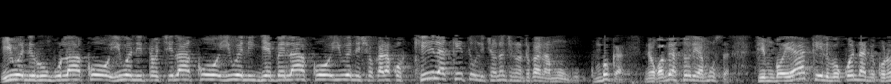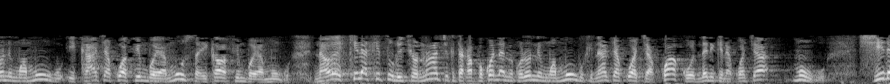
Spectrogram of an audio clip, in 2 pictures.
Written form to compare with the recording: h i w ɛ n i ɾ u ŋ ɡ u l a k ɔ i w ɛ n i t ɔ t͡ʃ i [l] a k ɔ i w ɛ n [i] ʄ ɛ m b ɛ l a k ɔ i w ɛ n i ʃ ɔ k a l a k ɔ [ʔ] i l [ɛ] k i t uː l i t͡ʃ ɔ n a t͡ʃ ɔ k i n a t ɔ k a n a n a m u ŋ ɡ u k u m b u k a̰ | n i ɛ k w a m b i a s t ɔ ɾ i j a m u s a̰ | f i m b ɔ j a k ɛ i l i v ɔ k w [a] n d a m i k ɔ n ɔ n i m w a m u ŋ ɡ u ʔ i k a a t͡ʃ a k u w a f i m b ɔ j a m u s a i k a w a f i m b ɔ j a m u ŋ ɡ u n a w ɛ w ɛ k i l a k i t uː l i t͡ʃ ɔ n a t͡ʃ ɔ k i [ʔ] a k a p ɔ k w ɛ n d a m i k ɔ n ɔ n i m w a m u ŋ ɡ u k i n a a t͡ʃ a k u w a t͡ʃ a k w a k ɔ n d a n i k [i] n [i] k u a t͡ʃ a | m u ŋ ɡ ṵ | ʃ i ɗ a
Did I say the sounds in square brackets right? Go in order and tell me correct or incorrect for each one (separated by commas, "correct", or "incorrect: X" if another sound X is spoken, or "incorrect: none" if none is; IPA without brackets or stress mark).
correct, correct, incorrect: k, incorrect: a, incorrect: ɛ, incorrect: t, correct, incorrect: a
